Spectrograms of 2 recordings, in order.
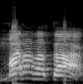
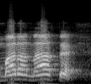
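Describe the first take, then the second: First: The stress falls on the final syllable. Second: The stress falls on the second-to-last syllable. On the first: This is how Catholics say it. "como dizemos nós católicos" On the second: This is how Protestants say it. "como dizem nossos irmãos separados, os protestantes ou evangélicos"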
